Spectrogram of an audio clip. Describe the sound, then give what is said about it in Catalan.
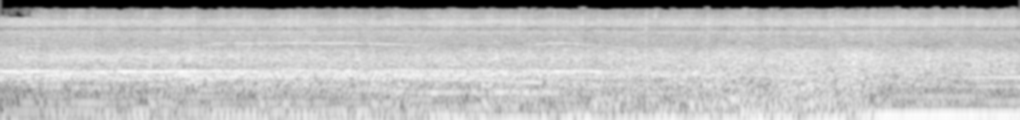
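A theatre audience at the Teatre Goya gives a sustained ovation at the end of the play Un sogre de lloguer, dense clapping roaring steadily for several seconds, with a low murmur of voices and cheers swelling underneath toward the end. “Hi ha ovacions, però vaja, o sigui, això és una ovació real.”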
